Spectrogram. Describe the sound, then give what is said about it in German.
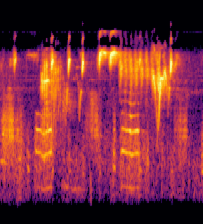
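A starling sings a busy, continuous medley of shrill whistles, rapid chirps, rasping notes and sliding calls mimicking other birds such as buzzards, woodpeckers or a chicken, fairly loud with no voices; a rare recording made by ornithologist Professor Hans-Heiner Bergmann. “Stare können zum Beispiel die Rufe von Bussarden oder Spechten nachmachen oder auch mal ein Huhn.”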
